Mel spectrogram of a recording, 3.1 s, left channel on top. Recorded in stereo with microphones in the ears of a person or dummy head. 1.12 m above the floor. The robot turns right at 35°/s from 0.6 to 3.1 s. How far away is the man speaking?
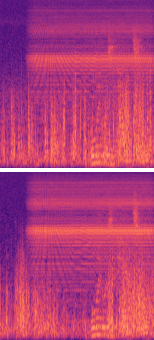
About 1.6 m.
